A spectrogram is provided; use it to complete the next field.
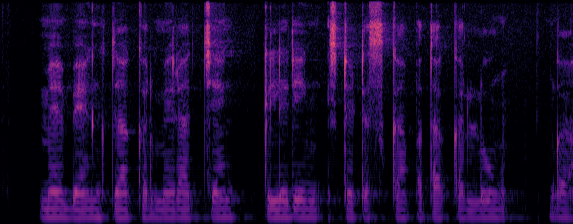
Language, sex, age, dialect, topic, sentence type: Hindi, male, 46-50, Marwari Dhudhari, banking, statement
